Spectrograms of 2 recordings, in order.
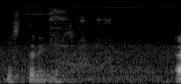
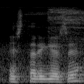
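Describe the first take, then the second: First: Slow, breathy whispered repeat. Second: Said in the usual way. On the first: Shown as a demonstration. Teacher repeats the phrase to students in a slow whisper. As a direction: drop to a whisper, stretching it out slowly.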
